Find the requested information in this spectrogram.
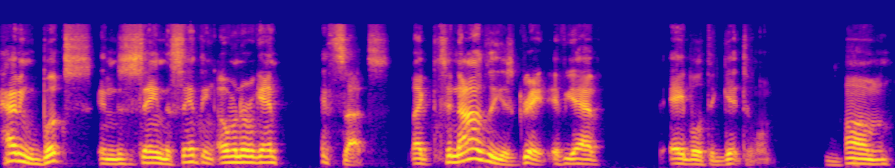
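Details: Adult man with aphasia after a stroke; aphasia.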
